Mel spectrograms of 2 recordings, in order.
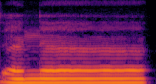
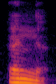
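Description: First: The vowel is drawn out and lengthened. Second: The vowel is kept short, not lengthened. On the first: The speaker calls it wrong. "Yani böyle demiyoruz. Enne bu yanlış arkadaşlar" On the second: The speaker calls it right. "kısa"

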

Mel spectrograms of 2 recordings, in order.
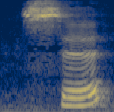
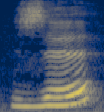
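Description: First: The syllable begins with a hissing s sound. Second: The syllable begins with a buzzing z sound. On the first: The speaker calls it right. "Je dis se" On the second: The speaker calls it wrong. "Je ne dis pas ze"

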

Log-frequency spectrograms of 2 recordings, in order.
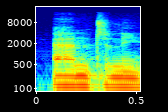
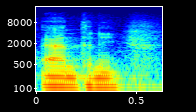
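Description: First: It is said the standard English way. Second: It is said the common local way. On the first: The speaker calls it right. "like we just mentioned, Anthony" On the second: The speaker calls it wrong. "not Anthony"

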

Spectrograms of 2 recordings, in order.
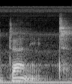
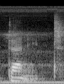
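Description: The two takes are said the same way.

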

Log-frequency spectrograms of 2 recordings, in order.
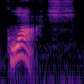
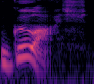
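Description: First: American pronunciation, beginning with a hard G. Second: British pronunciation, said as two distinct syllables. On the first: "Here in the United States, we tend to say gouache, hard G" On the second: "the most common pronunciations for the UK. They pronounce it gouache, like G-O-O-W-A-S-H"

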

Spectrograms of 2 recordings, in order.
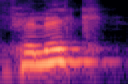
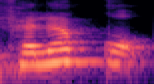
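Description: First: It ends in a plain front 'k' sound. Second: It ends in a deep back 'q' sound. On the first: The speaker calls it wrong. "Felek diye okumamamız gerekiyor" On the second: The speaker calls it right. "kof harfiyle okumamız lazım"

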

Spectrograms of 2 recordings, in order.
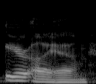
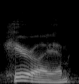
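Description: Both takes have the same delivery.

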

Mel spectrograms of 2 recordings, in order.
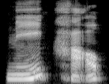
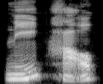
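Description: Both takes have the same delivery.

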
